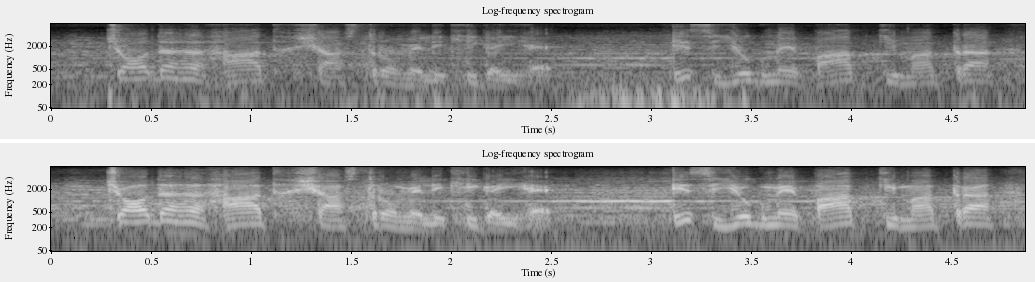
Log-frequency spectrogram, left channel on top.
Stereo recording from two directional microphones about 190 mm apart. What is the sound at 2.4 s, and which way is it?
Music, 40° right (ahead or behind).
